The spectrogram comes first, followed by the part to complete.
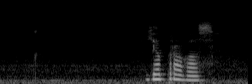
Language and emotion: Russian, neutral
